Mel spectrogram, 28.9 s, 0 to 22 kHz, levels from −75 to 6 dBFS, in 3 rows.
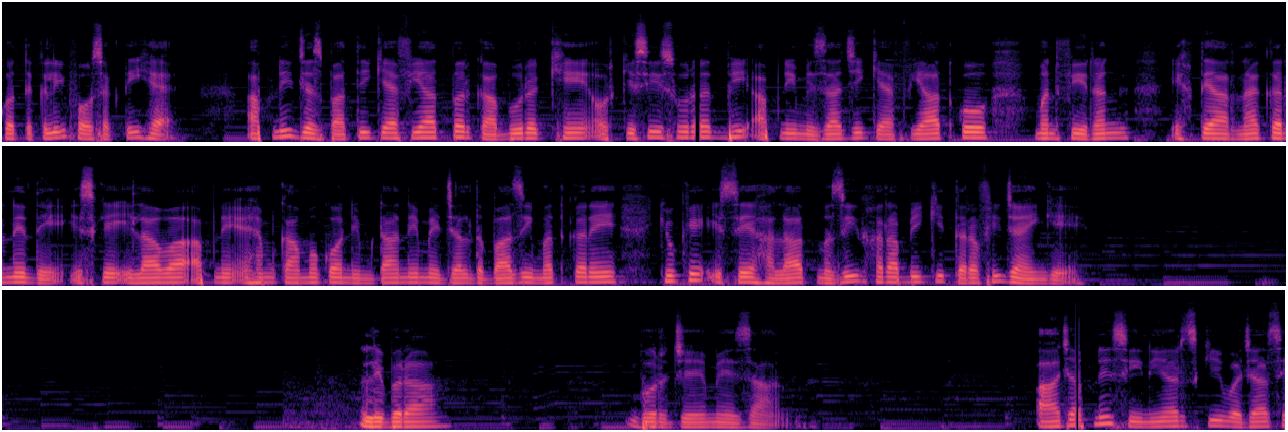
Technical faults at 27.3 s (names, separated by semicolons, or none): gap at a join of encoded pieces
